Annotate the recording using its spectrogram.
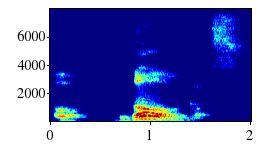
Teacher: And the accent is on the O, so it's O-logos.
